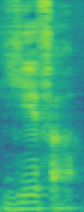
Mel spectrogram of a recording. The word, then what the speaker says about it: Jever: Die korrekte Aussprache lautet Jever, also mit einem scharfen F und nicht nicht mit einem weichen V.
